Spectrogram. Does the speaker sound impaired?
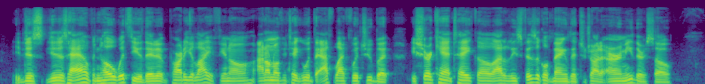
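No.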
